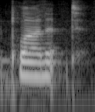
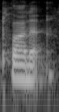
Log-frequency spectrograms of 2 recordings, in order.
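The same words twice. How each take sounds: First: The T sound is clearly pronounced. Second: The T sound is dropped or swallowed. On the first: The speaker calls it right. "pronouncing the T properly" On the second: The speaker calls it wrong. "not planet"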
